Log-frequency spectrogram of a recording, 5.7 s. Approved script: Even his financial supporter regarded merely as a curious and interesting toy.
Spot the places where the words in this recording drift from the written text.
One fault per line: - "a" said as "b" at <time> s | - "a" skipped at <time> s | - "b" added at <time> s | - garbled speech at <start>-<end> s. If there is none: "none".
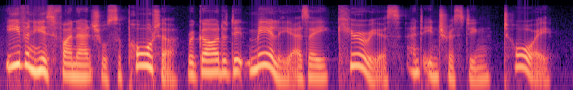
- "it" added at 2.4 s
